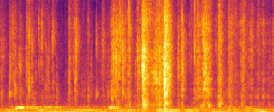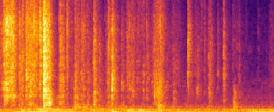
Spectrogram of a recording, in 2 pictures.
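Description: Foil wrapper of a trading-card pack crinkling and tearing as gloved hands open it, in irregular bursts of crackle that are loudest in the middle. A low steady hum sits underneath.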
